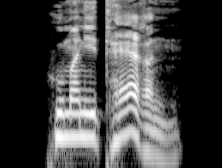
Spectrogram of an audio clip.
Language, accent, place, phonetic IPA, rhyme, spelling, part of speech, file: German, Germany, Berlin, [humaniˈtɛːʁən], -ɛːʁən, humanitären, adjective, De-humanitären.ogg
- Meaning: inflection of humanitär: 1. strong genitive masculine/neuter singular 2. weak/mixed genitive/dative all-gender singular 3. strong/weak/mixed accusative masculine singular 4. strong dative plural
